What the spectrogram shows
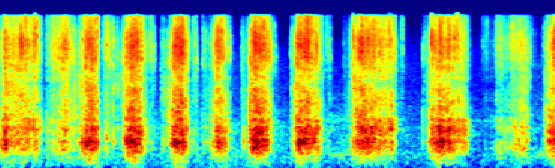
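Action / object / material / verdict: scrape / plush toy covered in plastic sequins / plastic sequins / none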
